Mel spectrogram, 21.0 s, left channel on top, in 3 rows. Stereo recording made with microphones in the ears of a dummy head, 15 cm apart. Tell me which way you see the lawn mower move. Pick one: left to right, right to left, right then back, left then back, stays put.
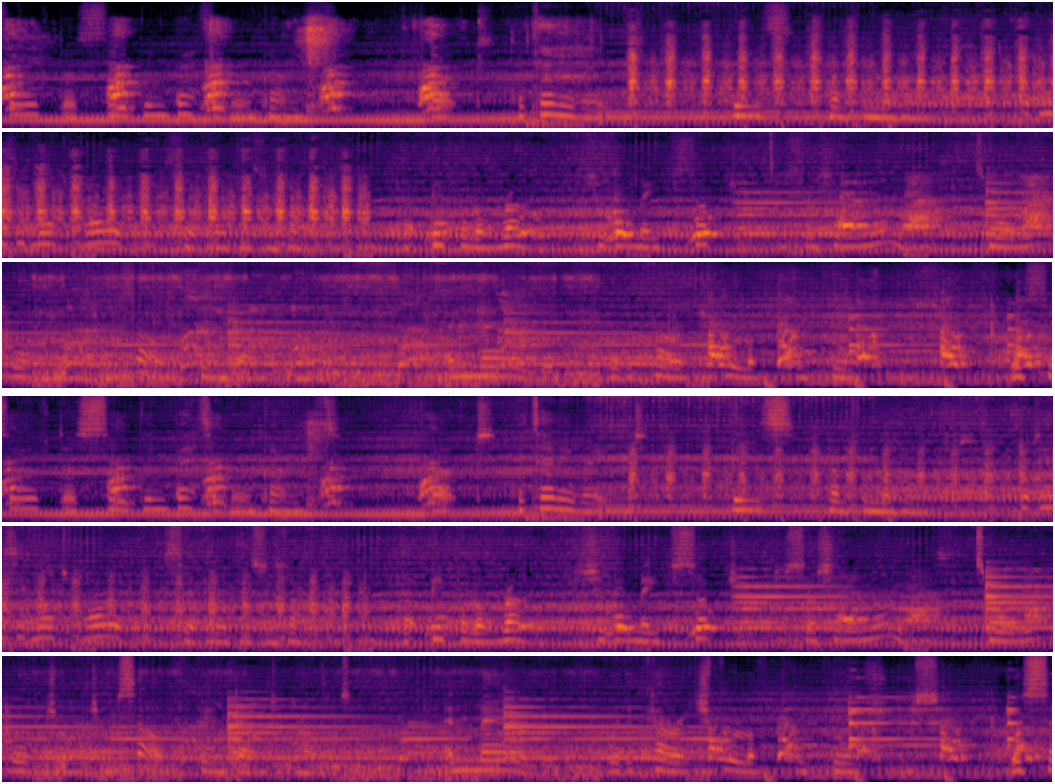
right to left.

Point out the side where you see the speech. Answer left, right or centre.
right.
